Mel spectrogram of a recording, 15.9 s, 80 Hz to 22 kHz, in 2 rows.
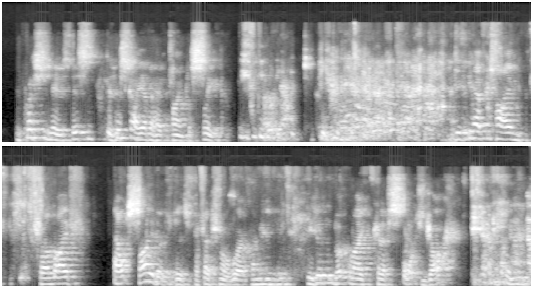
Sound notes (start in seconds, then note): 4.8 laughter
